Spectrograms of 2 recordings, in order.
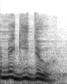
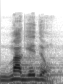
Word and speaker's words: Megiddo: Sur votre schéma, il y aura un grand deuil à Jérusalem, mais aussi dans la vallée de Megiddo, ou Maguédon. Maguédon, c'est la prononciation, la translittération grecque.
